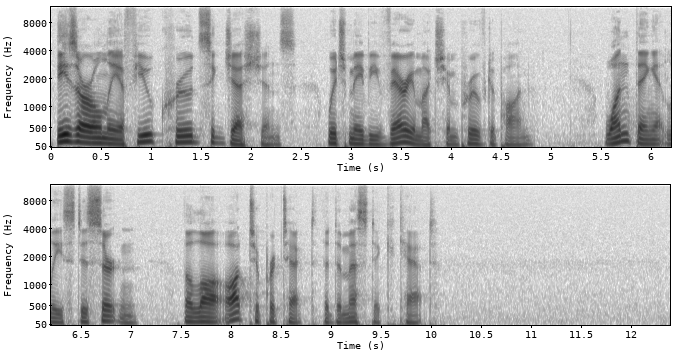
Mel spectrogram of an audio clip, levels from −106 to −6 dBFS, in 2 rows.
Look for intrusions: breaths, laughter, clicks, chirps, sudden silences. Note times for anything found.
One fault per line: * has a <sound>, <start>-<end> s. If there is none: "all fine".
all fine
